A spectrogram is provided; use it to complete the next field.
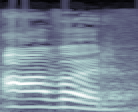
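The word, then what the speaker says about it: hour: का उच्चारण करते हैं आवर यह एट से लिखा हुआ है तो हम इसे हार नहीं पड़ते हम इसे आवर पड़ते हैं यह एक साइलेंट हो जाता है और यह वतन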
